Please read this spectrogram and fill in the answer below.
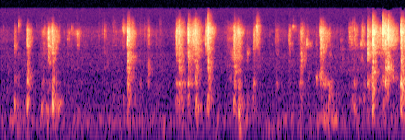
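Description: Scattered quiet clicks, taps and rustles of small objects handled on a table, coming irregularly in short clusters.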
